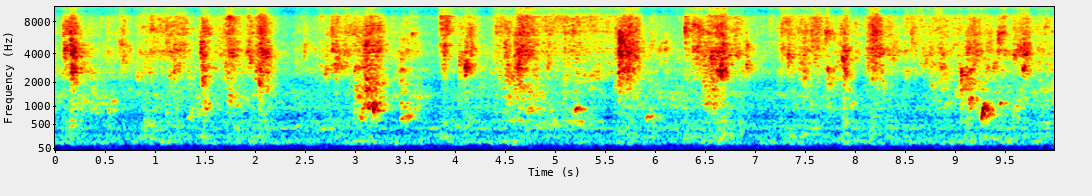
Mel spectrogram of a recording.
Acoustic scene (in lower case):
restroom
